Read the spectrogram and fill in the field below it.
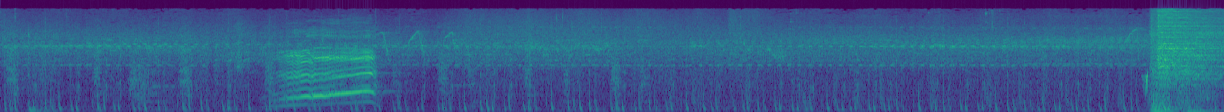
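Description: Paws patter quickly on the ground as an animal runs.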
